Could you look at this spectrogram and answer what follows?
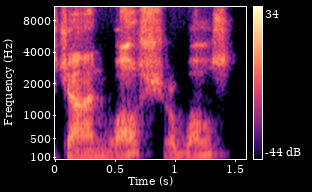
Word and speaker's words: Wolz: It's John Walsh or Walls? Waltz. I'll spell that Walsh.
